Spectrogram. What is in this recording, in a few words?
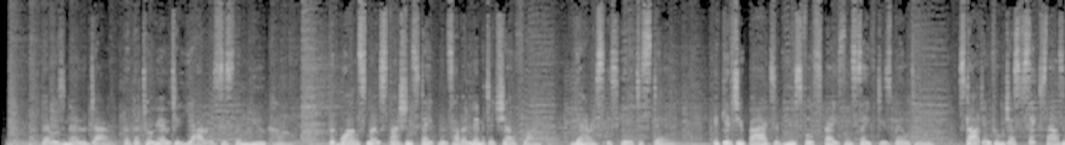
Commercial; Toyota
